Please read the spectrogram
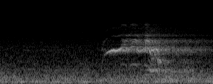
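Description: Welsh pony whinnying once, a high call about a second long that starts about a second in, rising at first and then wavering in pitch.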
